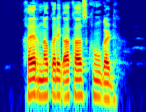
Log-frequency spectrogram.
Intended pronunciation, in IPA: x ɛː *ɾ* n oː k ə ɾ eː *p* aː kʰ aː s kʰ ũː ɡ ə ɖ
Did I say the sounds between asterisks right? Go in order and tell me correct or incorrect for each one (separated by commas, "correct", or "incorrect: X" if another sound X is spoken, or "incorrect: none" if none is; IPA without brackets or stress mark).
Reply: correct, incorrect: k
